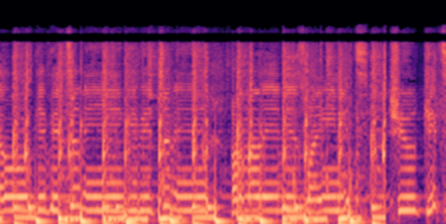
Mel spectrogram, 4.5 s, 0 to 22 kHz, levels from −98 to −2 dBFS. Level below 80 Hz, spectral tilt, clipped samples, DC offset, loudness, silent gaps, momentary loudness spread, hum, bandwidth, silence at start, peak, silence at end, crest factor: -20 dBFS; -5 dB/octave; under 0.1%; 2%; -15 LUFS; none; 3 LU; none; 13.5 kHz; 0 s; -6 dBFS; 0 s; 10 dB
